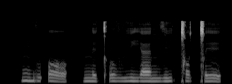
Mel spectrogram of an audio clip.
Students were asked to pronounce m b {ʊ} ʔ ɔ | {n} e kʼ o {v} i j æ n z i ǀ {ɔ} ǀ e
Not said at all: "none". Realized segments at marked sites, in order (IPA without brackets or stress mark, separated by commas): u, n, v, ɔ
